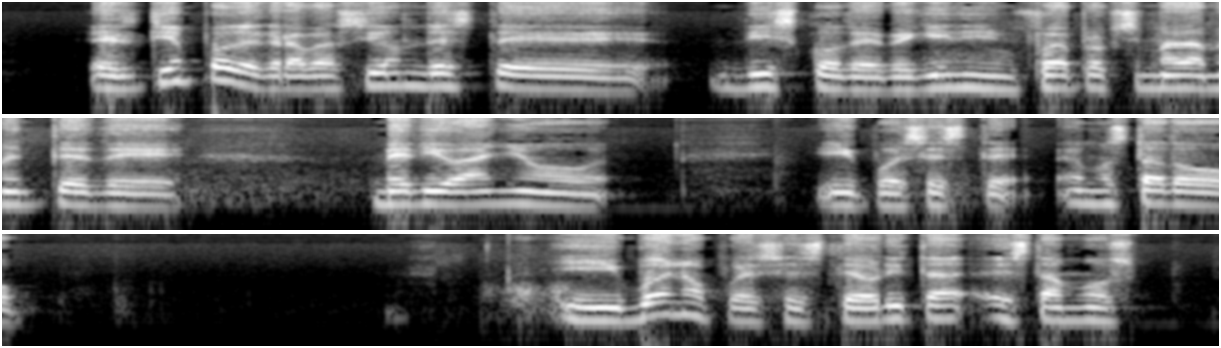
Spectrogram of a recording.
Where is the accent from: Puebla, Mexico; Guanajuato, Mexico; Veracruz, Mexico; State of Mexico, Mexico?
Puebla, Mexico; somos de originarios de Puebla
